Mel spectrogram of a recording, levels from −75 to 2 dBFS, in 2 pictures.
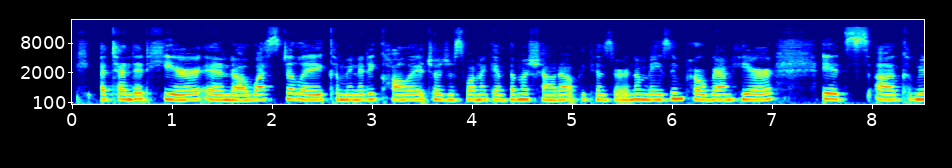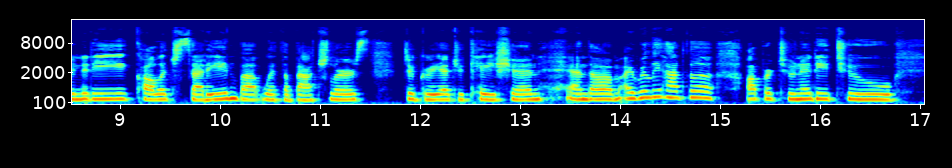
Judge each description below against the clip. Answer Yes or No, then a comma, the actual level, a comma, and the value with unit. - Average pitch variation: No, narrow, 1.8 semitones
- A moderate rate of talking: Yes, average, 150 wpm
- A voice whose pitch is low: No, high, 220 Hz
